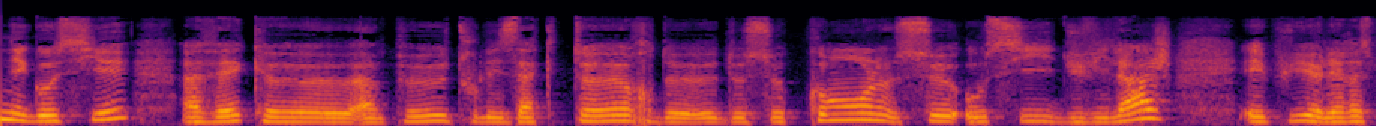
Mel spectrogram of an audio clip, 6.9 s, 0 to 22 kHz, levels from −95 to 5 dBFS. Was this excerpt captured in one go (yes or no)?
yes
